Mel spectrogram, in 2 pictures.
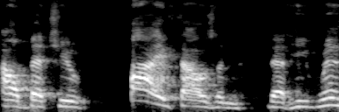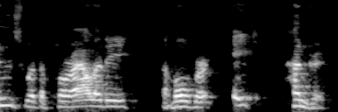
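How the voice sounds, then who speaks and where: Stuffy elderly male judge for radio comedy, played by a man: slow, bright, forceful, pompous and obstinate. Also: on the high side, expressive, gravelly, exaggerated voice, poor audio. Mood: flustered, defiant. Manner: formal, pompous wording. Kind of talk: old-time radio comedy acting. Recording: online video-call recording.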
